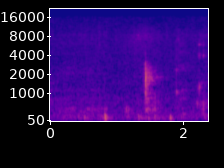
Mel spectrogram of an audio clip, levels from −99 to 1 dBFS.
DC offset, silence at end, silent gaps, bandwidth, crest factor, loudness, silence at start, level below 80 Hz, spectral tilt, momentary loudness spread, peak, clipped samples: under 0.1%; 0 s; none; 16.5 kHz; 30 dB; -49 LUFS; 0 s; -80 dBFS; -4 dB/octave; 21 LU; -22 dBFS; under 0.1%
